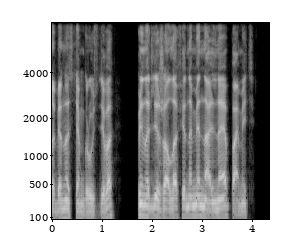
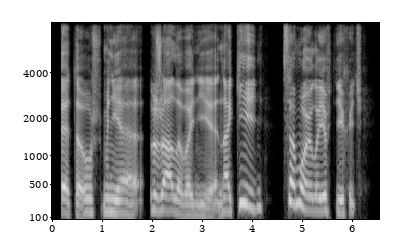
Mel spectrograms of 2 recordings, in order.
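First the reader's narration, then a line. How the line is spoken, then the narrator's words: Sad. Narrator (Russian): печально проговорила Рачителиха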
